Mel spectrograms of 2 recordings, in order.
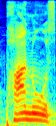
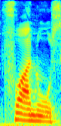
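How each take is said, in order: First: The first sound is an aspirated p. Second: The first sound is a soft f. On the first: The speaker calls it wrong. "लेकिन बोला गया है" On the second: The speaker calls it right. "फ के नीचे नुक्ता"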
